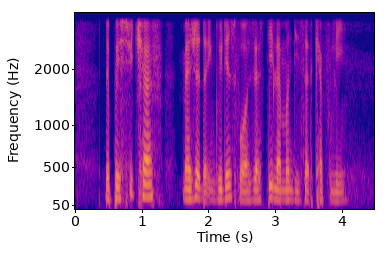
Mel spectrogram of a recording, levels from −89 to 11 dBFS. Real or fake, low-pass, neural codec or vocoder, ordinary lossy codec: real; 3.6 kHz; none; none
